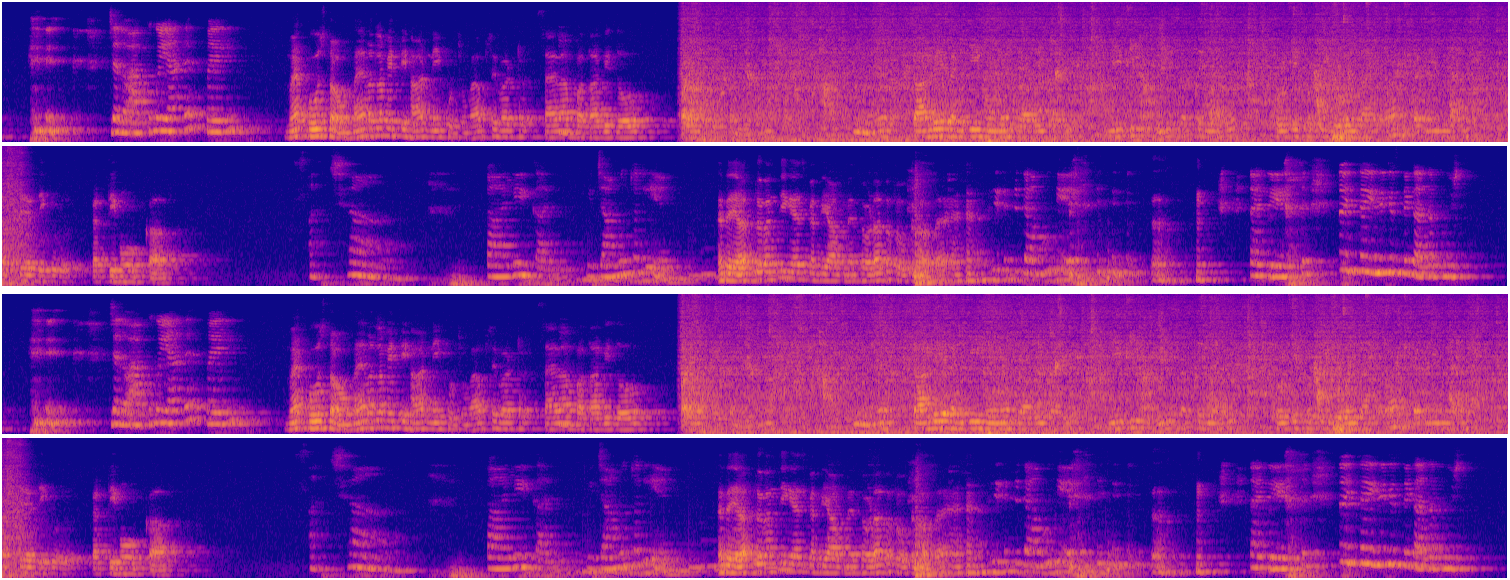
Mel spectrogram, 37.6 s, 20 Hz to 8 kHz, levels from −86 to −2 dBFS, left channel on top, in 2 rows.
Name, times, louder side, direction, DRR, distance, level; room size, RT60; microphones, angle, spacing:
voice 1, 0.3-2.9 7.0-7.2 10.6-10.9 14.4-14.5 22.7-25.9 26.1-27.2 30.1-30.5 31.2-33.0 34.0-34.1 34.4-37.1, left 1 dB, 50° left, -2 dB, 0.7 m, -33 dB
voice 2, 3.5-8.0 8.5-9.7 10.8-11.1 11.4-13.5 13.8-15.5 15.9-18.5 18.8-19.7 20.0-20.9 27.8-31.1 33.2-33.5 33.8-33.9, equal, 10° left, 1 dB, 0.3 m, -31 dB
sound 1, 8.4-19.1, equal, 45° right, 1.0 m, -31 dB
sound 2, 25.9-32.7, right 1 dB, 75° right, 0.5 m, -42 dB
3.4 x 3.3 x 2.4 m, 1.2 s
head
